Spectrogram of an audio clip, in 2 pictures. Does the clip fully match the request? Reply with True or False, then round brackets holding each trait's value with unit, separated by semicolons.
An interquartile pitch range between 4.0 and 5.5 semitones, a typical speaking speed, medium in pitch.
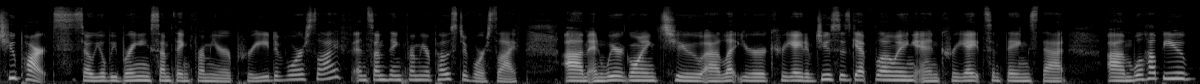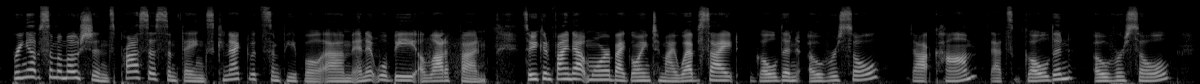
True (5.2 semitones; 185 wpm; 180 Hz)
